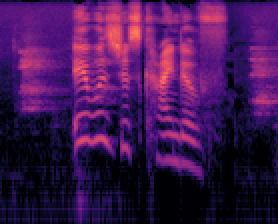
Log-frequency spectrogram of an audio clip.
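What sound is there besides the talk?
dogs barking and yipping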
